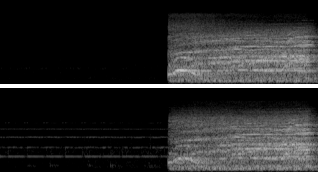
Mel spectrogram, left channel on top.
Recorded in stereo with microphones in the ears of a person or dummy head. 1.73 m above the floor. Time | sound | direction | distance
1.7 | a scream | 45° left (ahead or behind) | 1.8 m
